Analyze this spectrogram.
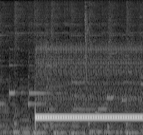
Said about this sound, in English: It's ringing! It's foreign. I love foreign ringtones. They're so much cooler than ours.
